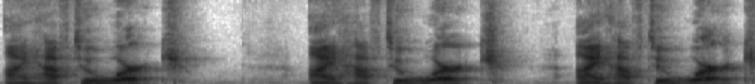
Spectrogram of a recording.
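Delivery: pitch falls at the end on "work". Teaching English intonation, giving an example sentence, falling intonation. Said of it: "My tone of voice goes down".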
